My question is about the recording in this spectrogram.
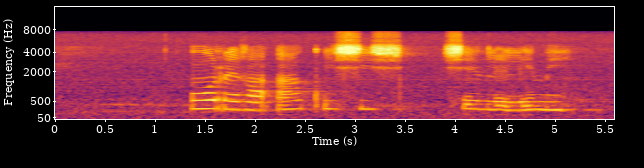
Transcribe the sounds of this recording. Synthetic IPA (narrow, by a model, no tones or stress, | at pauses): ʊrɪɣaʔakʼwiʃ | ʃɛlɛlɪmɪ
